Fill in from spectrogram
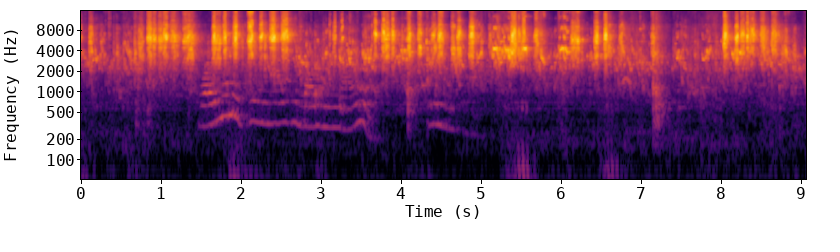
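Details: Budgies keep up steady high, twittering chatter, while a lower, drawn-out tonal voice with a wavering pitch runs for about two seconds in the early part and returns briefly later.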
